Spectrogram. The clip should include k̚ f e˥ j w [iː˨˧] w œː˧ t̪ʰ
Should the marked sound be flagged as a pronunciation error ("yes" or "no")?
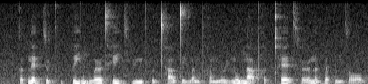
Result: no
